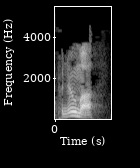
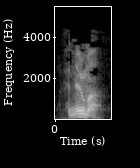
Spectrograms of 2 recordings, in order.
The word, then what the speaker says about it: pneuma: Pneumatos, or pneuma in the Greek. Sometimes that word is silent, but it's pneuma.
